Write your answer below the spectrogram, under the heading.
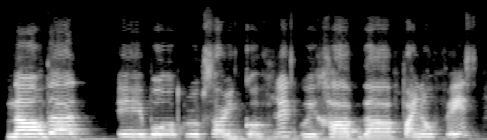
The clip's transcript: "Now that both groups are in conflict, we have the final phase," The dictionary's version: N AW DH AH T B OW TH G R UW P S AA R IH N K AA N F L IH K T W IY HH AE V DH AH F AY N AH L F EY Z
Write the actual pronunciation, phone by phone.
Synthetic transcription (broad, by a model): N AW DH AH T B OW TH G R UW P S AA R IH N K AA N F L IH K T W IY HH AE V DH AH F AY N AH L F EY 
